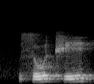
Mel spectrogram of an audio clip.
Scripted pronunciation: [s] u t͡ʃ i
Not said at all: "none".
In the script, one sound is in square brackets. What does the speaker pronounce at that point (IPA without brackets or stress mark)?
s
